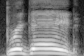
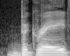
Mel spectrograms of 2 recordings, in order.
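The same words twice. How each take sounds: First: "Brigade" tried again, slower and deliberate; careful retry. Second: "Brigade" tripped over, consonants jumbled; stumbled word. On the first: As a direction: reach for a cleaner "Brigade". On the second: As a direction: fumble the word "Brigade" as it comes out. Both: Real, not acted. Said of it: "I have such a hard time with that word".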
